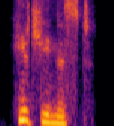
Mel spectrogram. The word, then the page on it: hygienist: Indian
